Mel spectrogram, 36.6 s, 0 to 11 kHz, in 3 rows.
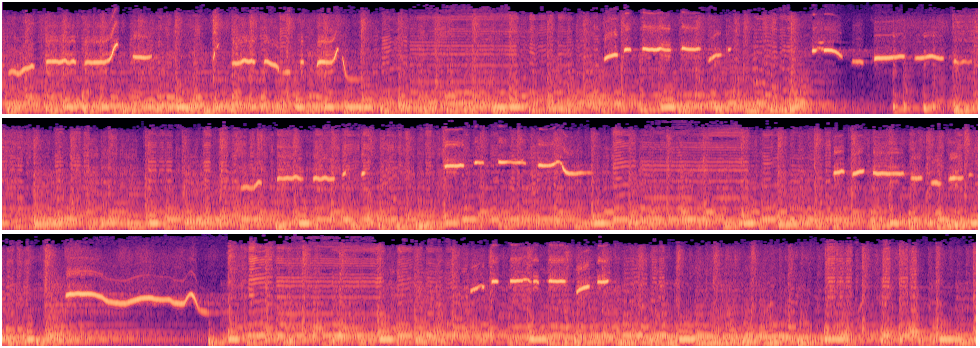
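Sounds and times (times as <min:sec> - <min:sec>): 
bright whistled melody on an old recording: 0:00.0 - 0:04.6, 0:07.4 - 0:09.4, 0:10.0 - 0:12.4, 0:14.8 - 0:17.1, 0:17.7 - 0:19.8, 0:22.5 - 0:28.3, 0:30.0 - 0:32.5
rhythm band of piano and horns: 0:00.0 - 0:26.1, 0:26.8 - 0:36.5.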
